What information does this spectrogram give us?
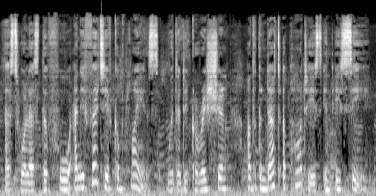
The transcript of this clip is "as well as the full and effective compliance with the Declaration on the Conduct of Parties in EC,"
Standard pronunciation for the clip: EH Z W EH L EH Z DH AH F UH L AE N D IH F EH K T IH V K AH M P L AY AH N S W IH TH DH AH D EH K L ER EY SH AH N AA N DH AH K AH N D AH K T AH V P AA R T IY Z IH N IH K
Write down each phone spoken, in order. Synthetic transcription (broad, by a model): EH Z W EH L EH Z DH AH F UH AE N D IH F EH K T IH V K AH M P L AY AH N S W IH DH AH D EH K L ER EY SH AH N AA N DH AH K AH N D AH K T AH V P AA R T IY Z IH N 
